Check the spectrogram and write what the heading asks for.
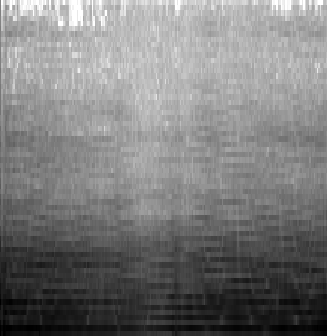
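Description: Violin played through effects pedals, holding one long sustained note that bends slowly upward and then sinks back down, with a couple of faint taps.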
